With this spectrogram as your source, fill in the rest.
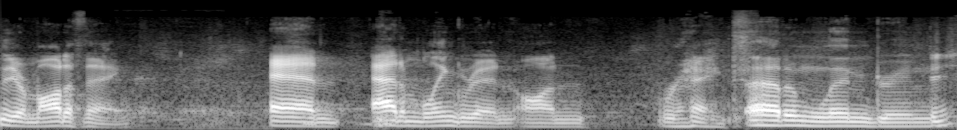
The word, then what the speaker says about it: Lindgren: all the same Adam lingrin is that how you pronounce it Adam Lindgren yeah I like our mind on your face right like lean grin Lin grin Lin g-r-e-n it's g-r-e-n Gren is he good he's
